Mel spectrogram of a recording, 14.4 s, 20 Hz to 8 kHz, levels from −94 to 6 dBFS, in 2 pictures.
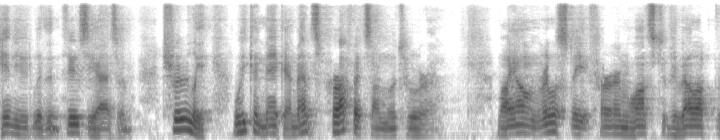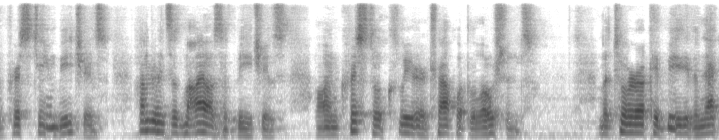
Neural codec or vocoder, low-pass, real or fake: codec, 16 kHz in and 24 kHz out, 0.6 kbps, FireRedTTS-2 codec; 7.2 kHz; fake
